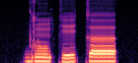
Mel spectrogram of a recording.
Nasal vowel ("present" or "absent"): present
